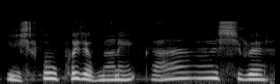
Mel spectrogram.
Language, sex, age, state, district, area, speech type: Bodo, female, 60+, Assam, Kokrajhar, rural, spontaneous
